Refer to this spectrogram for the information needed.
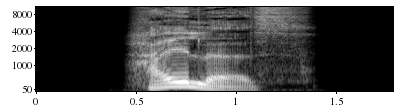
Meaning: strong/mixed nominative/accusative neuter singular of heil
- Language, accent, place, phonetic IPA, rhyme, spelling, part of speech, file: German, Germany, Berlin, [haɪ̯ləs], -aɪ̯ləs, heiles, adjective, De-heiles.ogg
